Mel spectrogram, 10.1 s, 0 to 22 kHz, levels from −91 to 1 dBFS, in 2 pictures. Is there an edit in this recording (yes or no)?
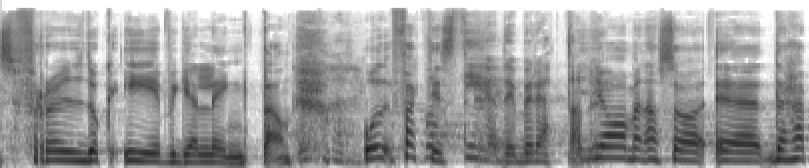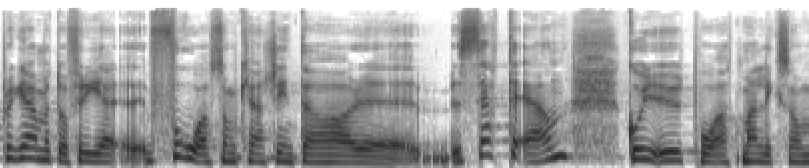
no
